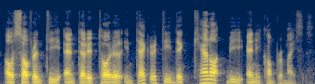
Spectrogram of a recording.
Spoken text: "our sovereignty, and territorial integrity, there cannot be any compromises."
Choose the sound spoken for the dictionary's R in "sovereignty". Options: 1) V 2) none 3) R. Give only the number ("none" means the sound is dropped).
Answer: 3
